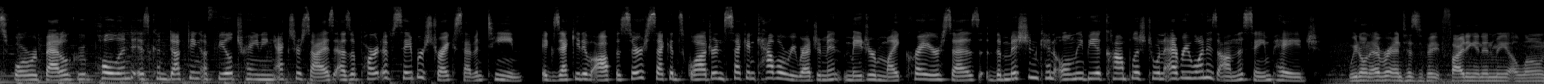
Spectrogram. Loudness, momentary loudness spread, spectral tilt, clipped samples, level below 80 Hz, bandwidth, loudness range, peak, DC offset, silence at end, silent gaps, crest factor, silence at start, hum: -32 LUFS; 6 LU; -3.5 dB/octave; under 0.1%; -56 dBFS; 16 kHz; 2 LU; -10 dBFS; under 0.1%; 0 s; none; 22 dB; 0 s; none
